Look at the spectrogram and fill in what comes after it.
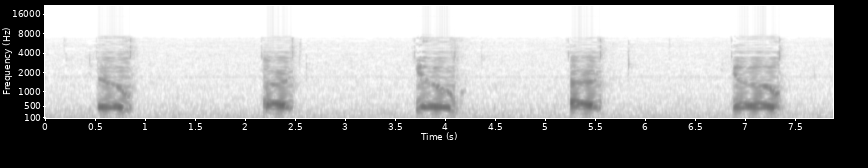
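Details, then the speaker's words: Electrolarynx voice on its male pitch setting: five short bursts of flat, buzzy, mechanical voicing at a lower pitch. "well now I can change the pit on my Electro larns this is the male boys"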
